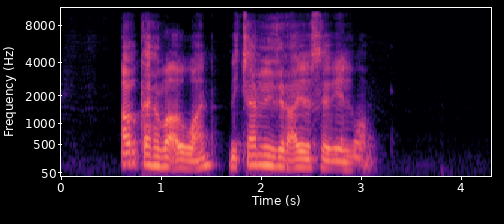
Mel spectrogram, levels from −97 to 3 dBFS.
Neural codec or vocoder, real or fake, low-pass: codec, 44.1 kHz, 1.7 kbps, Pupu-Codec; fake; 9.9 kHz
